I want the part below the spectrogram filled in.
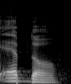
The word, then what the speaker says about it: Hebdo: You suck at silent H's. Silent H in my last Charlie name. Ebdo.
